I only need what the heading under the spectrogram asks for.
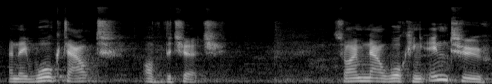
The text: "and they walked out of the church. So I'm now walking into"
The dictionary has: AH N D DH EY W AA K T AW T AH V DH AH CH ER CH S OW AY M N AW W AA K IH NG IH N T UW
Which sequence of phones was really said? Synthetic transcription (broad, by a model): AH N DH EY W AA K T AW T AH V DH AH CH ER CH S OW AY M N AW W AA K IH NG IH N T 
